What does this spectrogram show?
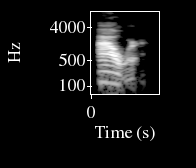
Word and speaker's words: hour: Because sometimes the H is silent and sometimes the U sounds like and sometimes the U sounds like you, right? So for example, a house, but an hour. A horse, but an honor.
